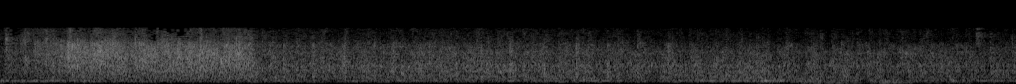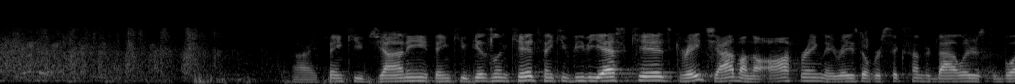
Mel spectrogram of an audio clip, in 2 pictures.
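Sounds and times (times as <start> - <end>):
audience applause: 0.0 - 12.7
speech: 13.2 - 20.3.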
